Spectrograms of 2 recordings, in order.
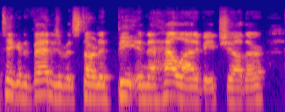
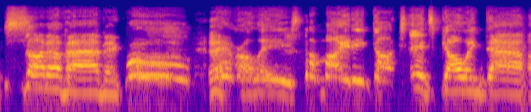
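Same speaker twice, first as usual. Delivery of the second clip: excited fan cheering; 8 semitones higher, slower than usual. Retold or imitated. Fan cheering Son of Havoc, high excited shouts. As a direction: scream it like you're in the front row.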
